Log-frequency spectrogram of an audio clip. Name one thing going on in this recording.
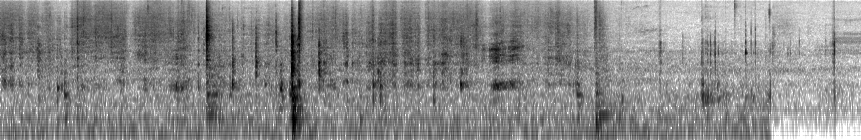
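A cloth rubs and squeaks against a plastic container.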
